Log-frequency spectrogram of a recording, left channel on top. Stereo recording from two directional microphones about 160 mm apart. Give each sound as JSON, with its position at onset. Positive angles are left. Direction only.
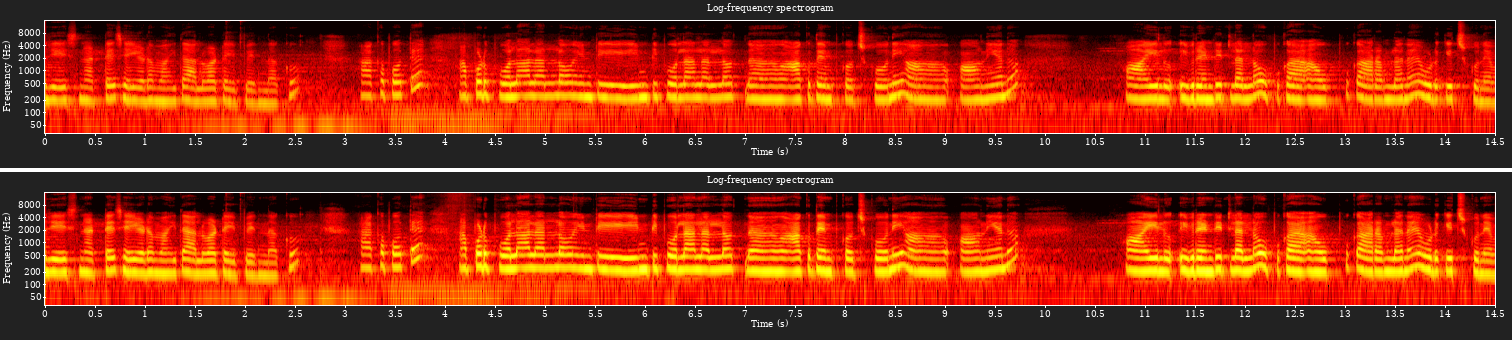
{"t": 0.0, "sound": "a woman's voice", "side_deg": -15}
{"t": 10.8, "sound": "a woman's voice", "side_deg": -15}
